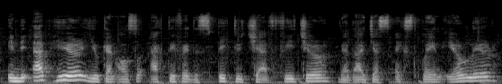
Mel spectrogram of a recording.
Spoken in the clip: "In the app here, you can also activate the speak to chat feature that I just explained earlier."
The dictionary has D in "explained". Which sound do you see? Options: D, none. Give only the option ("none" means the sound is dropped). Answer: none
